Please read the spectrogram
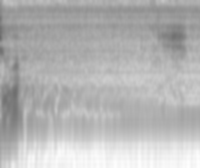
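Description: A steady electrical hum with a row of evenly spaced overtones, the strongest low down, holding level throughout. A spoken word fades out at the very start.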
